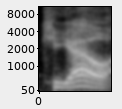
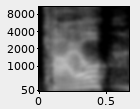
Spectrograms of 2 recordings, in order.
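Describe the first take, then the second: First: The name is given a foreign-sounding pronunciation. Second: The name is given a plain English pronunciation. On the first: The speaker calls it wrong. "I was trying to like pronounce it ethnically" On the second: The speaker calls it right. "it's actually Kyle"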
